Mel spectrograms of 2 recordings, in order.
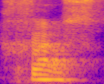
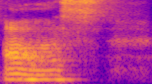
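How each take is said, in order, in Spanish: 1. El nombre se pronuncia a la manera alemana. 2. El nombre se pronuncia a la manera francesa. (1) "el origen es alemán, mm, holandés, Haas sería" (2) "se pronuncia en francés es as"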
